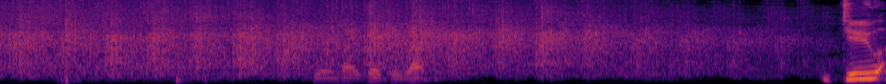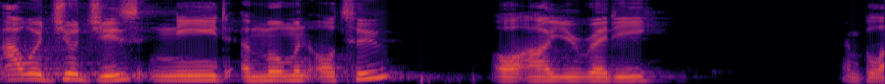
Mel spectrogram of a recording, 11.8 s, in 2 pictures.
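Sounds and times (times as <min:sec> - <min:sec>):
crowd applauding: 0:00.0 - 0:06.2
speech: 0:02.1 - 0:03.0, 0:05.6 - 0:08.6, 0:09.2 - 0:10.4, 0:11.6 - 0:11.8.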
